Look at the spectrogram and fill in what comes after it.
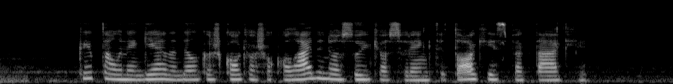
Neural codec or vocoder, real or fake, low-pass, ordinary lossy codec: none; real; 7.2 kHz; Opus, 64 kbps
